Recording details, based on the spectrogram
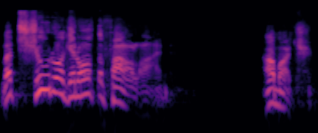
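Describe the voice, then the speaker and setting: A man's voice: high voice, huge pitch swings, measured pace, a bit bright, no room sound, exaggerated voice. An actor playing a brash, wisecracking male casino boss in a 1950s radio drama. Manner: brash, wisecracking, laughs a lot. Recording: dull old radio broadcast.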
